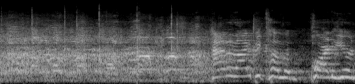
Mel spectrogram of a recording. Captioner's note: audience laughing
